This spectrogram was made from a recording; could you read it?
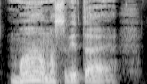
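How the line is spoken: Languid sigh. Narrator (Russian): томно вздохнула невзгода

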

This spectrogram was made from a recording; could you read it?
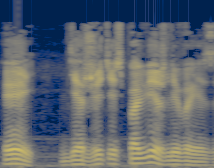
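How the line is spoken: Growling. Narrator (Russian): зарычал

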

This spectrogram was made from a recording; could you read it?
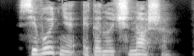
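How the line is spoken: Whisper. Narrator (Russian): прошептала ему

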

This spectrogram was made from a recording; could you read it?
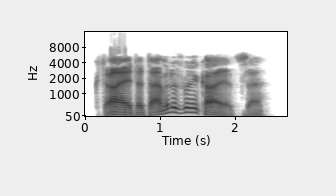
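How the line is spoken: Grumbled. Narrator (Russian): проворчал Вулф

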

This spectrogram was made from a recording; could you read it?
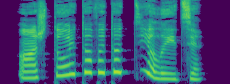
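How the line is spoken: Sudden squeak. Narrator (Russian): Пискнул кто-то сбоку

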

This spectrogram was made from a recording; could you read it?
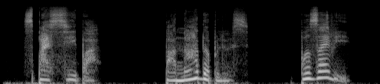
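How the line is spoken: Whisper. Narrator (Russian): послышался шепот

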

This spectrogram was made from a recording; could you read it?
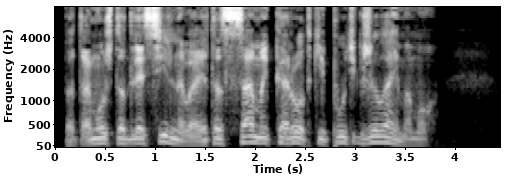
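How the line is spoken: Growl. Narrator (Russian): прорычал я

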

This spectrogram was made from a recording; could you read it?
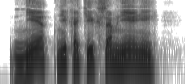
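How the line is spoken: Exclamation. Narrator (Russian): воскликнул Гленарван

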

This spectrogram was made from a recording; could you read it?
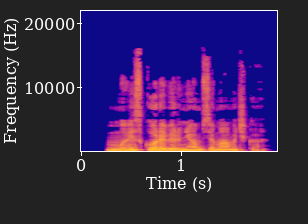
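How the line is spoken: Snide reply. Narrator (Russian): ехидно ответил Деян

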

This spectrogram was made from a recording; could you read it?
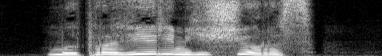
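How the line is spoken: Frightened young woman. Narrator (Russian): испуганно сказала девушка

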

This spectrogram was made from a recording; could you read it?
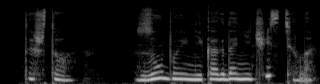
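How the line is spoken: Insinuating question. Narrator (Russian): вкрадчиво спросила Габриэль

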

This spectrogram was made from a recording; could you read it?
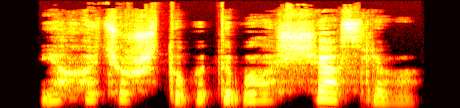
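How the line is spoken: Whispered. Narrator (Russian): прошептал

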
